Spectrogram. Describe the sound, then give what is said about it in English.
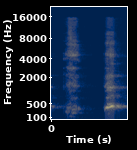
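A voice imitates laboured breathing through one lung with two strained, breathy gasps: a softer wheezy one, a pause, then a louder, harsher one with a groaning voiced edge. No words are spoken. “We do subconsciously constantly, and literally for 3 hours, every breath, I'm just going.”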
